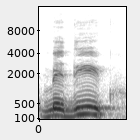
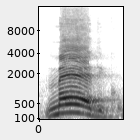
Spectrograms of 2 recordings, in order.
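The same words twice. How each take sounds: First: Medico, stressed on DI; stress on middle syllable. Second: Médico, stressed on an open MÉ; stress on first syllable. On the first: Teacher showing shifted stress changes meaning, stress on middle syllable. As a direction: lean on the i, me-DI-co. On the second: Teacher showing shifted stress changes meaning, stress on first syllable. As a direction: punch MÉ at the start of Médico. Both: Shown as a demonstration. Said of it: "Se eu deslocar a sílaba tônica".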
